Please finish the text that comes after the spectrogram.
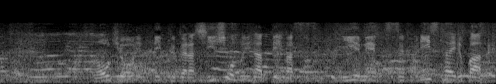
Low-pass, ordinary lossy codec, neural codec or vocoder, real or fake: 7.2 kHz; none; codec, 16 kHz in and 24 kHz out, 1 kbps, XY-Tokenizer; fake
